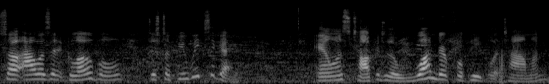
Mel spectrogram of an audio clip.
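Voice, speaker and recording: Noticeable background noise sits behind a woman speaking with a Southern US accent. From US South. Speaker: pet blogger. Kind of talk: live interview.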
